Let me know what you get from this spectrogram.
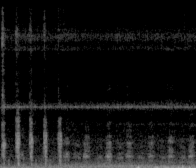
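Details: Pregnant female American Bully breathing in fast, breathy pants, about six sharp puffs in the first second before fading to softer breaths, with a few low thumps near the end.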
